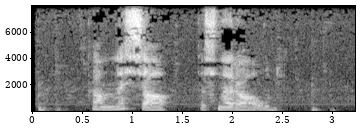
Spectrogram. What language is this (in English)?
Latvian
